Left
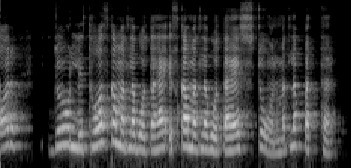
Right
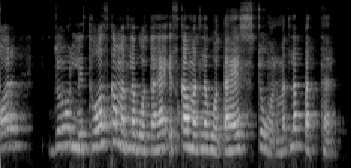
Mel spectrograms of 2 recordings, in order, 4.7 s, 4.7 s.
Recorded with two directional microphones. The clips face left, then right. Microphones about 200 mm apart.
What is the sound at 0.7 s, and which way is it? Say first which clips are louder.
A woman's voice: left 6 dB; 45° left (ahead or behind).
